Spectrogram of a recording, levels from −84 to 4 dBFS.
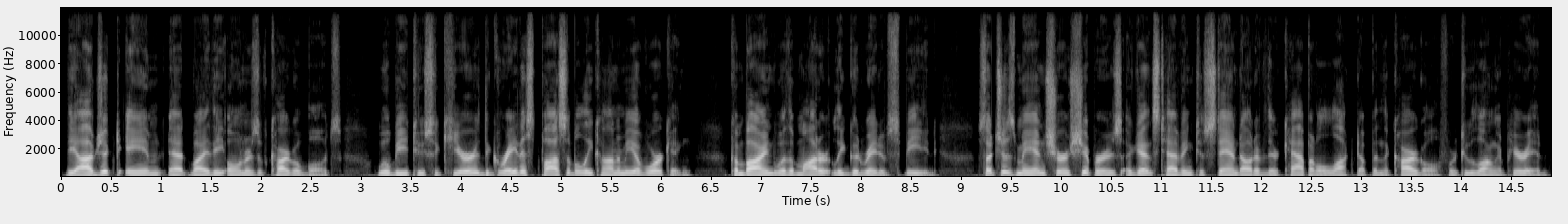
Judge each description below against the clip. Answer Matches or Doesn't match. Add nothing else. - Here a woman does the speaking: Doesn't match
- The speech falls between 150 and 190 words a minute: Doesn't match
